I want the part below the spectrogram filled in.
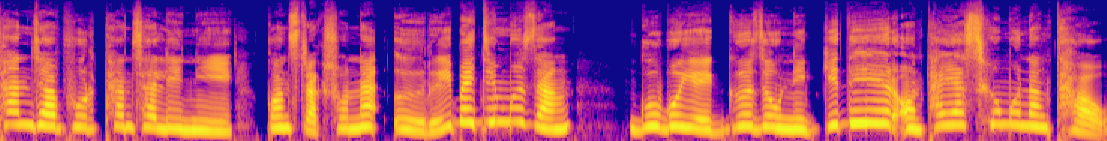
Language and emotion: Bodo, surprised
